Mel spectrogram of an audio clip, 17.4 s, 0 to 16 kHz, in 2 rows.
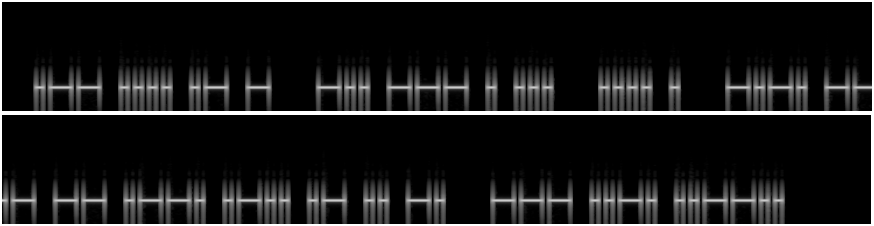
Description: Morse code, heard as a keyed tone, about 17 wpm, 700 Hz. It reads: WHAT DOES HE COMPLAIN OF?
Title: Sentences from Top 1300 Words 17wpm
